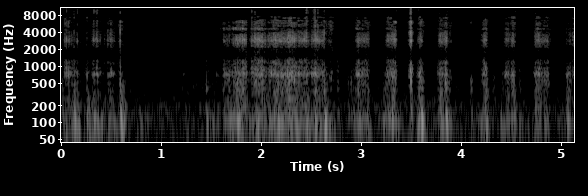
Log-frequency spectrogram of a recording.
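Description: Steel graver cutting fine lines into a wood engraving block: faint, dry scratching. There are two longer scratchy strokes, one at the start and one from about one and a half to two and a half seconds in, then a quick run of short cuts, about five a second.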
